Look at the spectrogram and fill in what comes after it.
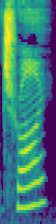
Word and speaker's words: try: Try, T-R-Y, try. 무엇을 시도하다라는 뜻이죠. 발음하실 때 try라고 T 발음을 세게 해서 미국 사람들이 잘못 알아듣는 경우가 있는데요. T와 R을 같이 동시에 발음하셔야 정확한 영어 발음이 나옵니다. Try. Try가 아니라 Try입니다. Try.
